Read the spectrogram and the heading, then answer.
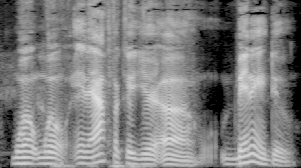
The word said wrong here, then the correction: Chinedu: Yeah, Chinedu. – Chinedu. Yeah, no, I said it wrong.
